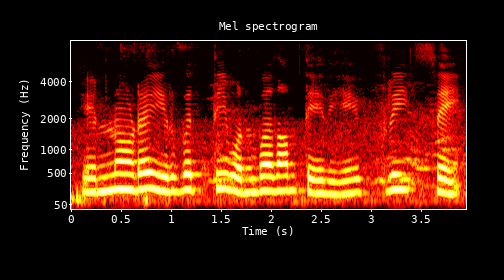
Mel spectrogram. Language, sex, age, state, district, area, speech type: Tamil, female, 18-30, Tamil Nadu, Thanjavur, rural, read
